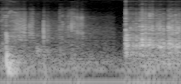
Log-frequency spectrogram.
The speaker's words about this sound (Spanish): Una estantería moviéndose.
